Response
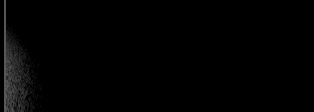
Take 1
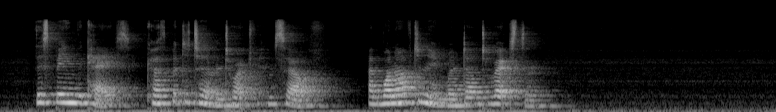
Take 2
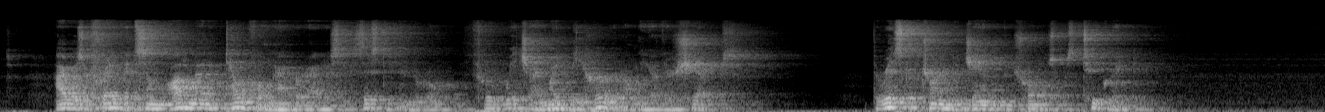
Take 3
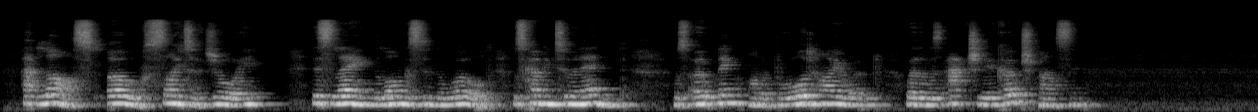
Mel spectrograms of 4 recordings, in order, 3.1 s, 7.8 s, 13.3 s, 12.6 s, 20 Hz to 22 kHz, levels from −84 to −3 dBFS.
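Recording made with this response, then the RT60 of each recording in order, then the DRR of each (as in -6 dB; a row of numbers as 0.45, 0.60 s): 1; 0.80, 1.6, 0.45 s; -1.0, -1.0, -8.0 dB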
